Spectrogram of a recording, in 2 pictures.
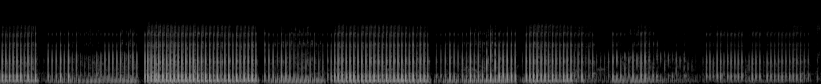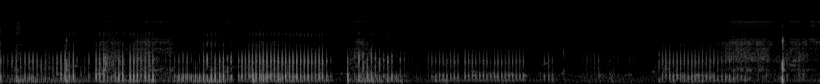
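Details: A sleeping pet cat, a female, purrs contentedly indoors, caught on a webcam. Loud, continuous throbbing purr with rapid pulsing, breath cycles marked by short pauses; the purr grows softer and more broken toward the end.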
